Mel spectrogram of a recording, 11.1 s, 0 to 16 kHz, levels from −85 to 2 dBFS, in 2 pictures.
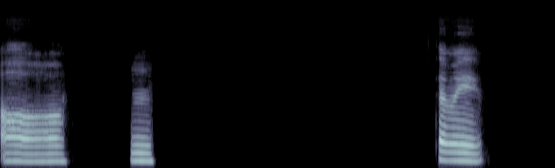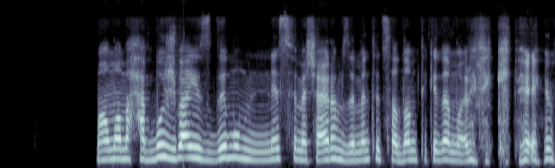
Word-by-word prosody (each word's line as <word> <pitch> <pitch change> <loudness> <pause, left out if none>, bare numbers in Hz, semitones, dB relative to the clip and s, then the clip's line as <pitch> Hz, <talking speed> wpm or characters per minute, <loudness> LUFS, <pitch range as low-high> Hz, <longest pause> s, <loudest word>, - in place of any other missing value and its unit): آه. 165 -1 -5 0.6
إمم. 175 -1 -7 2.8
تمام. 180 -3 -4 1.7
ما 195 - +1
هُم 220 +1 +4
ما 220 - +2
حبوش 225 +4 +2
بقى 245 +1 +6
يصدموا 230 +3 +2
الناس 205 +1 -3
في 220 - -4
مشاعرهم 195 +2 +3
زي 180 -1 -1
ما 190 - -1
أنتِ 205 +3 -3
اتصدمتِ 195 -1 -1
كدهِ 200 +1 +1
اما 180 -3 -1
قريتِ 180 0 -2
الكتاب. 195 +5 -2
195 Hz, 110 wpm, -17 LUFS, 175-215 Hz, 2.8 s, بقى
